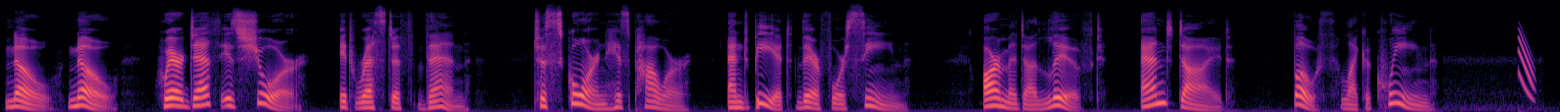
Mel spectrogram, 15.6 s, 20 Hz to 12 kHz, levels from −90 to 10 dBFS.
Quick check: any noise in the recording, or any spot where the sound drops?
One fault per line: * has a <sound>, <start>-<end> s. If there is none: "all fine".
* has a chirp, 15.2-15.4 s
